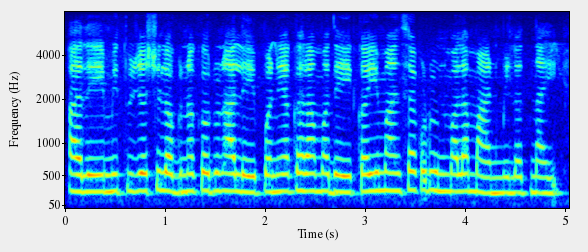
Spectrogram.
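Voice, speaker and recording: Scolding, proud young wife with a high, flat delivery, as a woman reads her lines. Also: moderate pace, close to an everyday voice. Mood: angry scolding. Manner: sharp and scolding.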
